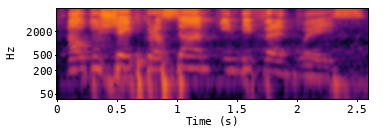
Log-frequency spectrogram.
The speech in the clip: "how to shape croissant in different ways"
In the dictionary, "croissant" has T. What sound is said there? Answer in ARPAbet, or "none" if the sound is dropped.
none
